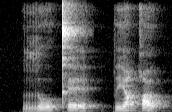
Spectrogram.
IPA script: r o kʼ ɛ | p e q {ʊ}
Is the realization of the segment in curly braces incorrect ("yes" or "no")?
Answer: no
